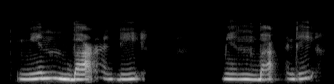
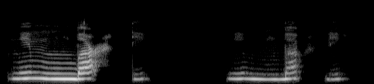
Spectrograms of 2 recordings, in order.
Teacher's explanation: Nah, bertemunya ini sifat si iqlab ini tuh hanya terdapat pada huruf ba saja. Jadi kalau nun mati bertemu dengan ba itu dibacanya menjadi iqlab dan bacanya tuh berubah menjadi mim. Contohnya ada kalimat min ba'di.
